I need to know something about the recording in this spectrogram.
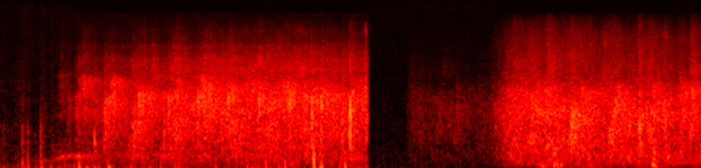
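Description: A church audience bursts into steady, dense applause welcoming a speaker for about three seconds, cuts off abruptly into near silence, then a second wave of clapping rises and continues to the end.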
